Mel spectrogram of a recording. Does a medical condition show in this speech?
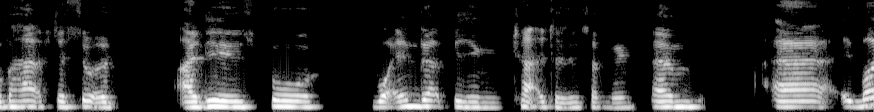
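Yes: cerebral palsy.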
